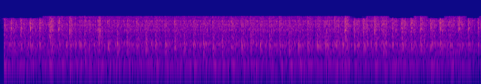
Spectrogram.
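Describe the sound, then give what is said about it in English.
A teletype machine sound used to open a news show, clattering away in a steady, rapid mechanical chatter, dense and continuous for the whole stretch, with no voices over it. “You get a theme, you get a teletype sound, and away you go.”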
